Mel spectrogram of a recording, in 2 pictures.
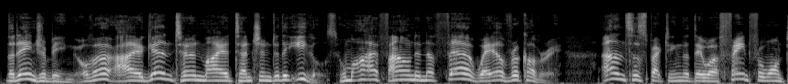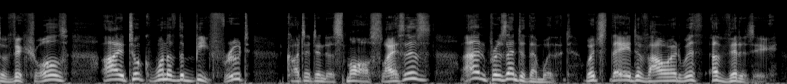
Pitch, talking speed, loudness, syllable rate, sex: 175 Hz, 200 wpm, -19 LUFS, 5.6 syllables/s, male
